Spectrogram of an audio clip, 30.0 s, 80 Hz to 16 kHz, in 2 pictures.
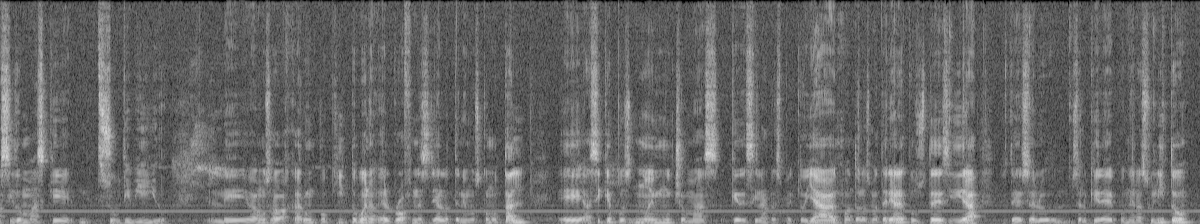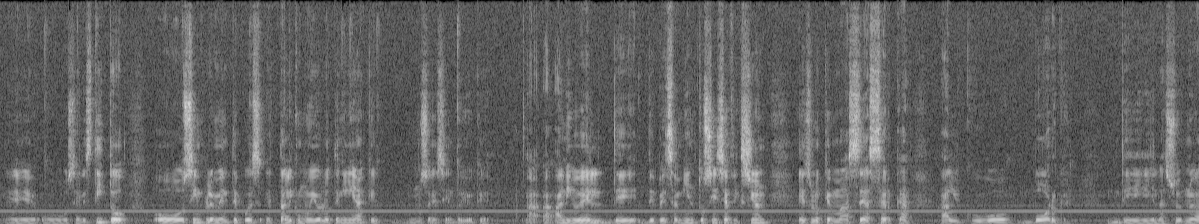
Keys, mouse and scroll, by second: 4.6-6.8 middle drag, 9.9 middle click, 11.8 click, 12.9 click, 14.4 click, 15.5 click, 17.2 click, 18.1 click, 19.3 click, 19.7-20.9 drag, 27.8 scroll down 2, 28.0-29.9 middle drag.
